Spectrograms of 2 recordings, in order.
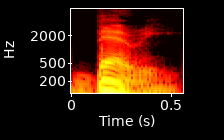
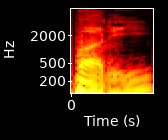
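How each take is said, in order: First: The first vowel sounds like 'beh'. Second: The first vowel sounds like 'buh'. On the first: The speaker calls it right. "यसको सही उच्चारण हो" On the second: The speaker calls it wrong. "बरी अथवा बुरी भन्नुभयो भने गलत हुन्छ"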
